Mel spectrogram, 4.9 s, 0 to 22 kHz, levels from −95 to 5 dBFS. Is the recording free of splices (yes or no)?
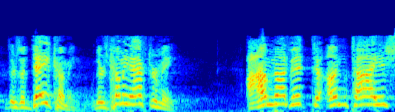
no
